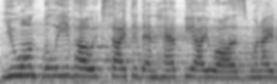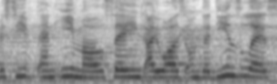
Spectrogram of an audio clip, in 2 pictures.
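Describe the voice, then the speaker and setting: A raised, projected female voice, high in pitch, in a monotone, flat intonation. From Lebanon. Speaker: graduating student speaker. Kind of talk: commencement speech.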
